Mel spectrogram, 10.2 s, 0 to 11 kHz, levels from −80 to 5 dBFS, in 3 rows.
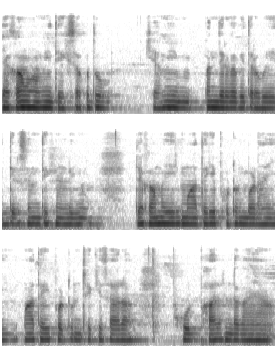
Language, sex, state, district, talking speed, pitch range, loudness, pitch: Hindi, male, Uttarakhand, Tehri Garhwal, 175 wpm, 130-135 Hz, -21 LUFS, 135 Hz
